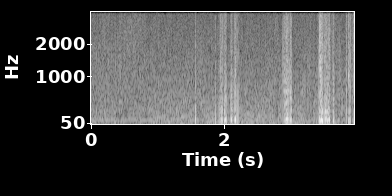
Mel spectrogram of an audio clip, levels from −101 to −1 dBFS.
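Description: Throughout the speech, mu-law and A-law are mixed up. The audio was coded as mu-law but decoded as A-law, so sample levels come out scrambled. The voice sounds harsh and distorted, and pauses fill with noise. The telephone band itself stops near 4 kHz, as G.711 should.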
